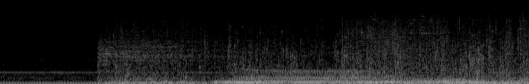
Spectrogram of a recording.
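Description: A heavy crash booms and rumbles as a creature slams into the ground.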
